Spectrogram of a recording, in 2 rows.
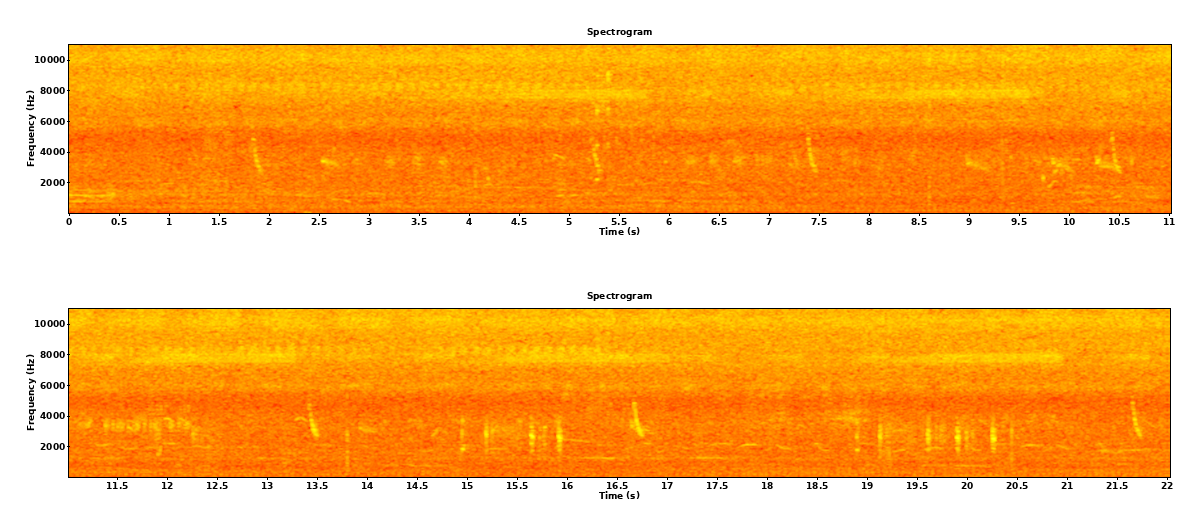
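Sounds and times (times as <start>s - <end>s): steady background noise: 0.0s - 22.0s
birds chirping: 8.9s - 22.0s.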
